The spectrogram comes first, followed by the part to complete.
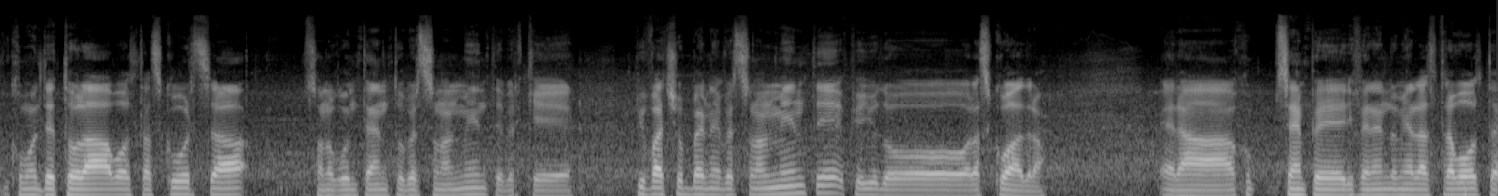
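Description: Low, flat-voiced young man after a match. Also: slight background noise. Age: young adult. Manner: relaxed, repetitive, self-correcting answers. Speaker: volleyball player. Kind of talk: post-match interview. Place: indoor sports hall in front of a sponsor wall. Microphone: reporter's handheld mic held close.

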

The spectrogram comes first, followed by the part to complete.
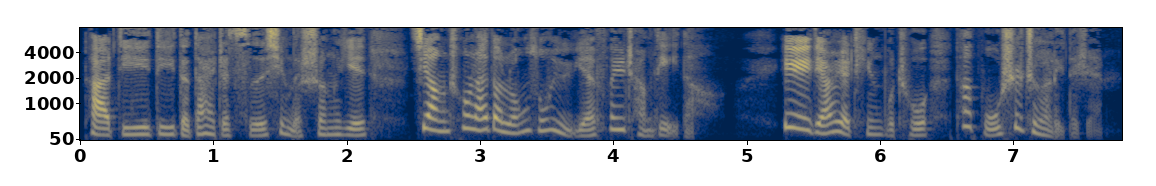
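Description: A woman's voice: on the low side, sing-song, normal speed, darkish tone, no room sound, clean studio sound. A woman reading a fantasy novel as an audiobook narrator, in a dramatic, scripted storytelling style.

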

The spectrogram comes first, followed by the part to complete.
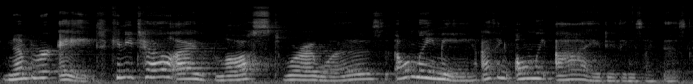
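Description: A woman in her forties with a drawl talks slowly and playfully, stretching her questions and pausing to let them sink in. Her voice sits a little high. The sound comes from a camera across a table in a roomy, echoing kitchen. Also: sing-song, a little hiss or hum. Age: 40s. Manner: chatty, teasing, drawn-out questions with pauses. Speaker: book vlogger. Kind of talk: casual chat to camera. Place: home kitchen, indoors. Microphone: camera at desk distance.

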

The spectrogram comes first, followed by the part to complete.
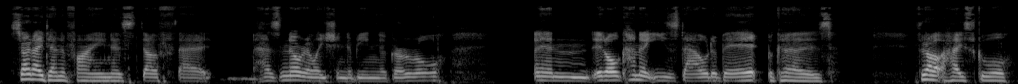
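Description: A teenage girl, hoarse from a cough, talking casually and rambling into a webcam in her small bedroom. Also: on the low side. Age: teens. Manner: rambling, self-correcting, animated at times. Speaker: vlogger. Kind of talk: casual confessional vlog. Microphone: built-in webcam or phone mic, close.

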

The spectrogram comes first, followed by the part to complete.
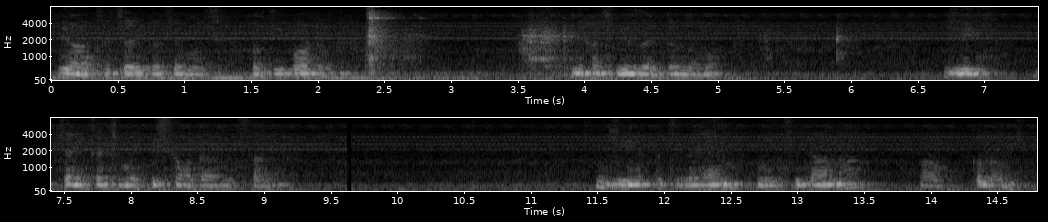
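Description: A middle-aged woman calmly explaining a home recipe step by step, naming each ingredient as she goes. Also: very deep voice, takes it slowly, long pauses. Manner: plain, homely instructional talk. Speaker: home cook. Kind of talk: step-by-step cooking tutorial. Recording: roomy, noisy home recording.

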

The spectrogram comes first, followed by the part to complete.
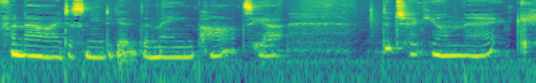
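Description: A young woman performing a whispered ASMR roleplay as an imperious, doting old vampire clan overseer, breathy and theatrical. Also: fairly high pitch, warm tone, a little hiss or hum. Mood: appraising, pleased. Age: young adult.

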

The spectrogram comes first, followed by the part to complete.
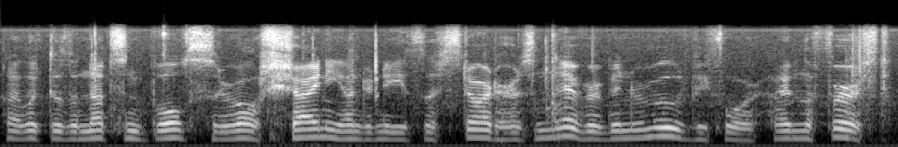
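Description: A man casually showing off his snowmobile in a garage, talking in a relaxed, matter-of-fact way while filming with a handheld camera. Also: a little high, normal speed. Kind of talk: casual walkaround narration. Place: indoors, a garage or shed with windows. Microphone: handheld camera held by the speaker. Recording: noisy handheld camera audio.

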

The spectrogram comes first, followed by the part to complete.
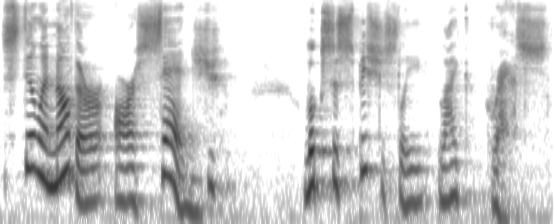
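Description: Woman, 70s, author reading onstage: slow, expressive, wide-ranging intonation, dry wit. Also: fairly low pitch, a little hiss or hum. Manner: measured, expressive, wry delivery. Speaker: author reading own essay. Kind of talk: literary essay reading for a live audience. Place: small theater stage, live event. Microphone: stage microphone.

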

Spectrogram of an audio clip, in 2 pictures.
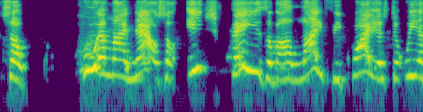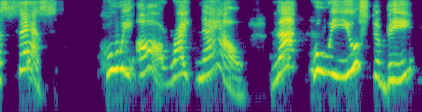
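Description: A woman's voice: very high voice, expressive, slow pace, fairly bright tone, poor audio. A woman in her sixties on a video call, talking in an emphatic, preachy way and often asking "okay?". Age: 60s. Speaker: guest. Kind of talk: casual chat on a video call. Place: home room.

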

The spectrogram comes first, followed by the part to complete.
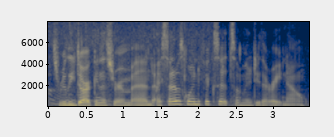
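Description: A woman's voice: mid-range voice, racing, faint music behind. A young woman casually narrating her life-sim game, chatting to her characters, sniffly with a cold. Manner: chatty, talks to her sims, frequent "like" and "um". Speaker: gaming YouTuber. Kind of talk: casual let's play commentary.

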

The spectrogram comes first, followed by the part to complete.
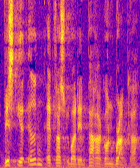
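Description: Old dwarf lord, video game, guarded, stately, formal, medium pitch, slight background noise. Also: male voice, big pitch swings, fairly bright tone. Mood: guarded, stern. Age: older. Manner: formal, measured, stern.

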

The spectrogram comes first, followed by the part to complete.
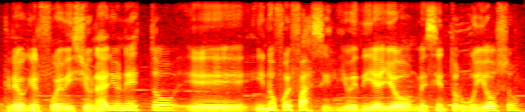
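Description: A man's voice: mid-range voice, normal speed, a crowd in the background. A Chilean man speaking emphatically in an outdoor interview into a handheld mic. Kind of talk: on-camera interview. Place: outdoor fair. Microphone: handheld news mic.

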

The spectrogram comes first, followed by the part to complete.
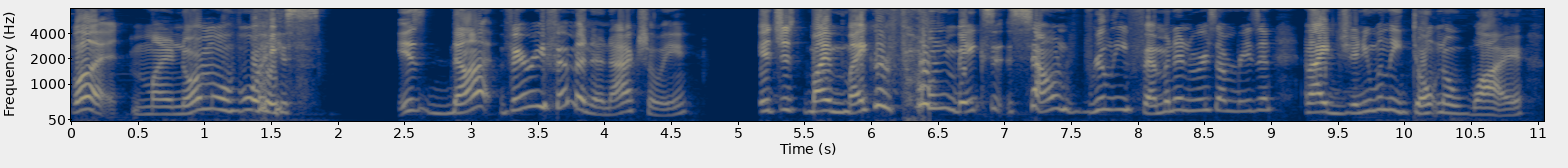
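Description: Chatty young streamer, higher-pitched. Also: lively intonation, a little slow, faint music behind. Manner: chatty, rambling, laughs often. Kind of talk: casual gameplay stream chat. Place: bedroom. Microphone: desk microphone.

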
